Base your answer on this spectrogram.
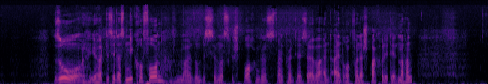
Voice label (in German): Aufnahme Turtle Beach Elite Atlas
